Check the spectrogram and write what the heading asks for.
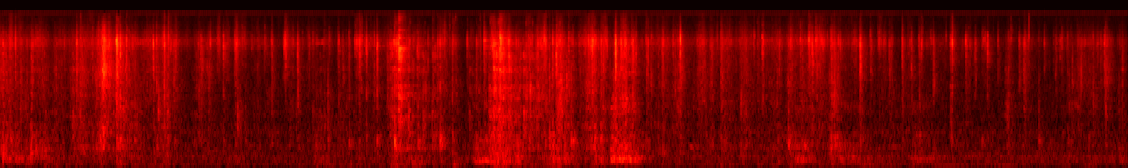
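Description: Puppies playing over a plastic sheet: crackly crinkling of the plastic as they tug and trample it, with soft puppy grunts and whimpers, loudest about four to six seconds in.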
